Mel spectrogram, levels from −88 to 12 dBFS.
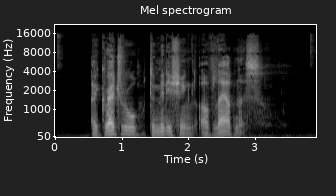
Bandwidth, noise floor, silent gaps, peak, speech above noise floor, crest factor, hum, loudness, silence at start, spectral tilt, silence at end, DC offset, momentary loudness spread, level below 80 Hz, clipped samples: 16 kHz; -70 dBFS; none; -6 dBFS; 42 dB; 24 dB; none; -28 LUFS; 0.05 s; -2 dB/octave; 0.8 s; under 0.1%; 12 LU; -66 dBFS; under 0.1%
